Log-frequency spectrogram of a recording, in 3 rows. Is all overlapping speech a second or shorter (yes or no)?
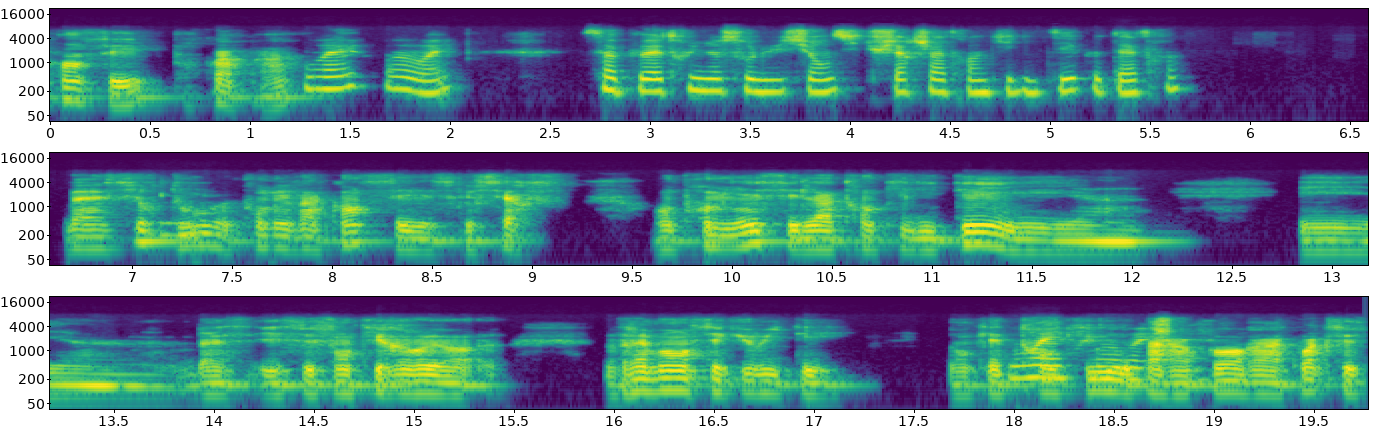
no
